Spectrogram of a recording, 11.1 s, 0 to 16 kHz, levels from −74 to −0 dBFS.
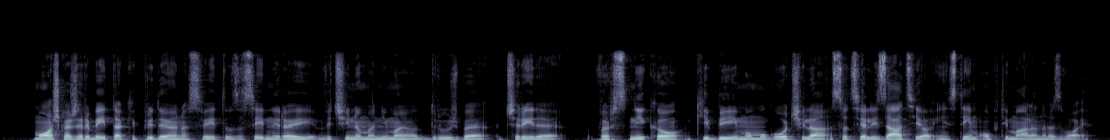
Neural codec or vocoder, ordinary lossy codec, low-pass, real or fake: none; none; 9.9 kHz; real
